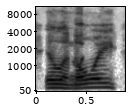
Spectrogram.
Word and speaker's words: Illinois: Illinois. You don't pronounce the S, dude.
